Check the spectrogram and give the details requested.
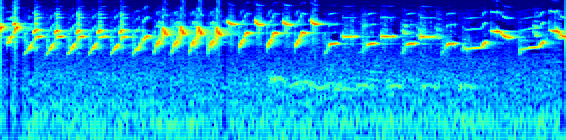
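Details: Italian European goldfinch in full song: fast runs of sharp, high tinkling notes that blend into slurred twitters and short buzzy phrases, delivered without break in a clean, quiet setting.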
